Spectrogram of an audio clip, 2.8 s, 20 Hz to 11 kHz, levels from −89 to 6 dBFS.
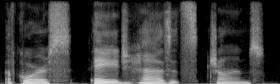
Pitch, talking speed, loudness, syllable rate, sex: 205 Hz, 130 wpm, -18 LUFS, 3.5 syllables/s, female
